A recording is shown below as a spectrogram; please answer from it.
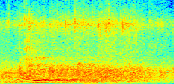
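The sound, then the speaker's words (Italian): Applause for a sports club being honoured at an award ceremony during a Torball tournament. The clapping is loud, dense and continuous, and a voice briefly rises above it early on. “Quindi un grande applauso ancora alla polisportiva per questi suoi anni di attività.”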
